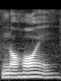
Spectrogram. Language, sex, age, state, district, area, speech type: Assamese, male, 30-45, Assam, Nalbari, urban, read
